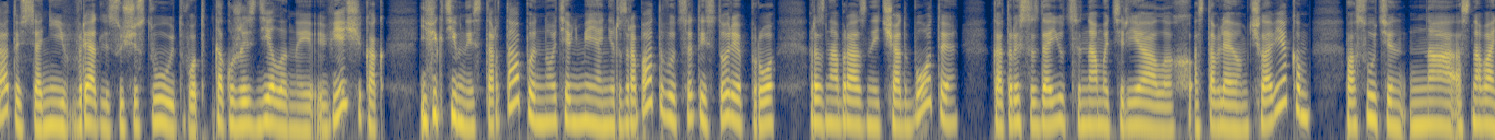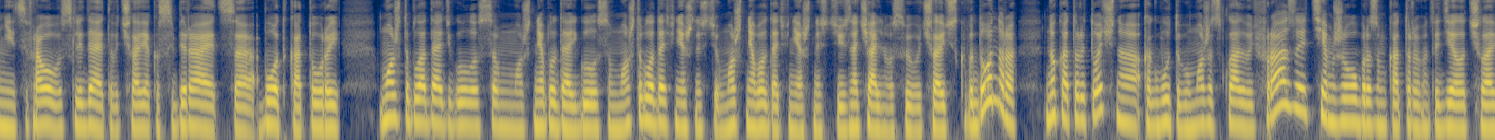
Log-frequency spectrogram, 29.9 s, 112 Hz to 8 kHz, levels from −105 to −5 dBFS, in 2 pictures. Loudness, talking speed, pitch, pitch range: -20 LUFS, 155 wpm, 180 Hz, 170-195 Hz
